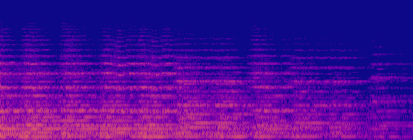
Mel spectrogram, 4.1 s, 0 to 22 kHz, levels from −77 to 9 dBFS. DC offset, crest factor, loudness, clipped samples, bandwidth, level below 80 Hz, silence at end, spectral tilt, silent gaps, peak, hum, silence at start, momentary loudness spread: under 0.1%; 16 dB; -34 LUFS; under 0.1%; 15.5 kHz; -56 dBFS; 0 s; -6 dB/octave; none; -18 dBFS; none; 0 s; 12 LU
